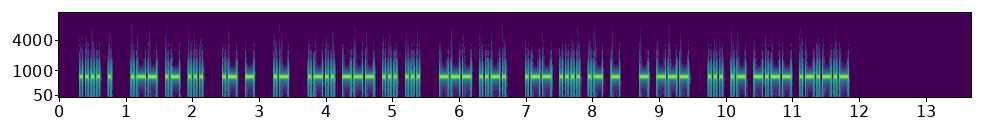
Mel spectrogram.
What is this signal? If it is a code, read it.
Morse code, heard as a keyed tone, about 28 wpm, 700 Hz. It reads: HE WAS AT A LOSS OF WHAT TO SAY.
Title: Sentences from Top 1400 Words 28wpm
